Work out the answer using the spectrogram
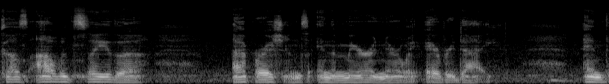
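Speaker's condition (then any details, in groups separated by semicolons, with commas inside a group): Cerebral palsy, mild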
